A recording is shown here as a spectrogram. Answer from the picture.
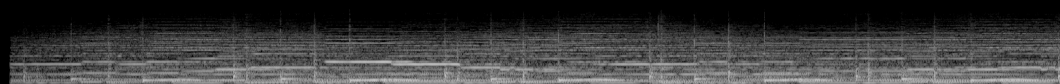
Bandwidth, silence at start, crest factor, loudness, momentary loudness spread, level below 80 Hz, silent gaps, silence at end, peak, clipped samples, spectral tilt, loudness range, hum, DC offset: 12.5 kHz; 0.1 s; 16 dB; -23 LUFS; 9 LU; -36 dBFS; none; 0 s; -6 dBFS; under 0.1%; -7 dB/octave; 3 LU; none; under 0.1%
